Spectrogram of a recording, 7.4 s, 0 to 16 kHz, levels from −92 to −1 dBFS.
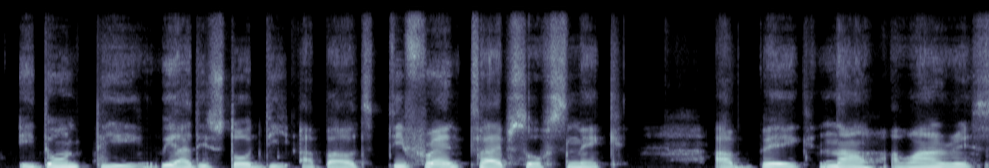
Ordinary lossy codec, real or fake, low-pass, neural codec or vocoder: none; fake; 14.4 kHz; autoencoder, 48 kHz, 128 numbers a frame, DAC-VAE, trained on Japanese speech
